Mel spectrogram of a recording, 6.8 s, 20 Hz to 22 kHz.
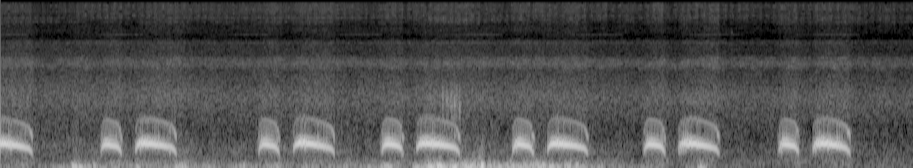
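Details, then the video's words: Big, attractive dove delivering a two-note coo: a short lead note and a longer descending one. It repeats roughly every second, with some soft low thumping noise in the background midway. "Thổ Hú âm gù hay.gù 2 âm gù quá tốt"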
